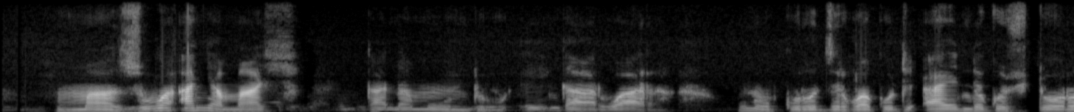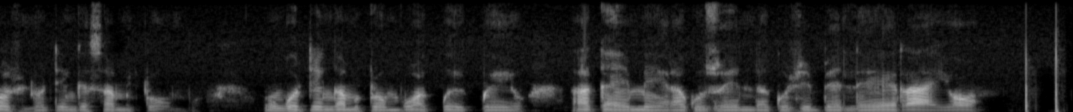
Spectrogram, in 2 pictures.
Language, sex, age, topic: Ndau, male, 18-24, health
